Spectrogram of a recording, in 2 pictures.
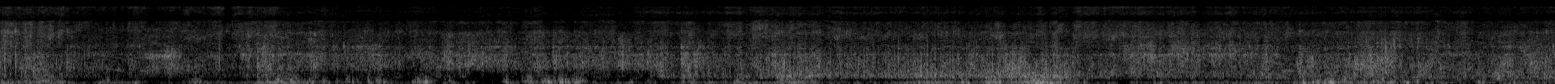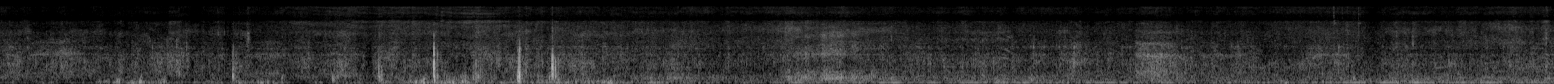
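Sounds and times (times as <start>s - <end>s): skis scraping over snow: 0.0s - 31.0s
wind rumbling on microphone: 2.5s - 11.0s, 12.0s - 26.3s.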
